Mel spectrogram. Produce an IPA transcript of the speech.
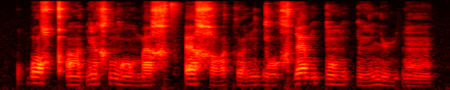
ɓo˦χqʼœ̃˨˩ ɗĩ˦χŋ͡mɔ̃˨˩ mæ˨˩χt͡sʼɛ˦ χɑ˩˧kɵ˩˧nɡ͡bɔ̃˩˧χɗɛ˦m k͡põ˦mk͡pĩ˩˥ny˨˩m ɗɛ̃˨˩

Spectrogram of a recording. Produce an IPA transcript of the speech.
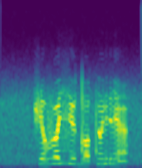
t͡ʃəvœzʲo dɔtɾũrʲæ̃

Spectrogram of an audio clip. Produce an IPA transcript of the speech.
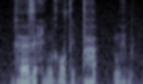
ɡʱɛːzehi̤m ɡʱoːtiːɡda̤ | me̤b

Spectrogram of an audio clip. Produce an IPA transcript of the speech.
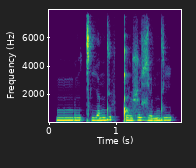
mːunǀʰiɐ̯ndɨf ǃʉʐɵ ʑɨlndi

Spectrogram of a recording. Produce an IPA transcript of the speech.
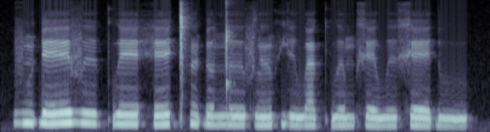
vũɗɛːvɘː kʷʼɛːhɛǀʰə̃ ɗʌŋ͡ǃəːflə̃fjɪ wakʷʼəːmxɛ wɘxɛɗu

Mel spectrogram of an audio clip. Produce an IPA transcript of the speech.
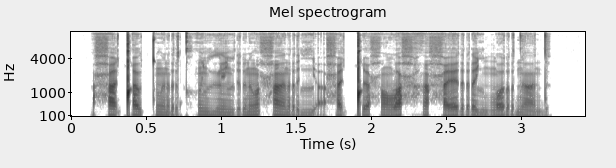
ħaǃatʷɐ̃rkʰũʎ lʲɐ̃ʎrũħɐ̃ːr ʎa̰ħɛ ǃɨħõlˠɘħhɐ̃ ħɛ rɐʎŋɔrdɐ̃ːd

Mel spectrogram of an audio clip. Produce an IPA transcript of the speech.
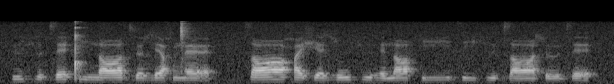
ʉçɵ d͡zɛǃi nɑːd͡zœ ɮɛħŋ͡ǀæ | t͡sɑːħæʃɛ ɮu çʉɦɛnɑː hiːt͡siː çʉ d͡zɑːɬɵːd͡zɛ

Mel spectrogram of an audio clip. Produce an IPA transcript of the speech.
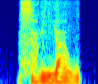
sa̤˨˩ŋɲa˧˩˨w

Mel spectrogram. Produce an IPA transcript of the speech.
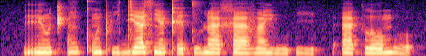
rʲũt͡ʃʼæ̤kʷʼĩpʼi̤ dʲæsʲæ̃kʼe t̪ṳɳæxæ væ̃jṳʔi̤ | ʔæklomo̤

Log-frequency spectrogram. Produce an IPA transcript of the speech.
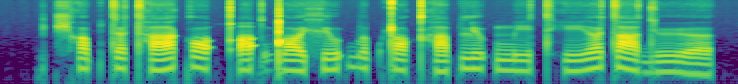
t͡ʃʰʌptətʰa kɔʔqʼaʔŋ͡ǃɒə̯xʲuʔ bəpʈɒkʰap lʲuʔmitʰiə̯ tadʉə̯

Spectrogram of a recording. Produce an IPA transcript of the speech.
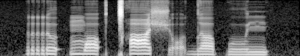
rʊ˧ʔmɔ˧ʔǀʰɑ˦ ʃɔ̰˧ dʌ˦˨pu˧nʲ

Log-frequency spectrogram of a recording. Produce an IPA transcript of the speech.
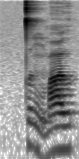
t̪ɤ˥˩ŋmɑ˥ʊ̯

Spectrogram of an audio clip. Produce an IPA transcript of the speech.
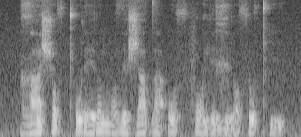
ɣa ʃɔθt̪ʰoɾe ɾoŋɔðɪ ʒad̪aʔoθ fɔjeɣɪ ɾɔθɾot̪ʰi

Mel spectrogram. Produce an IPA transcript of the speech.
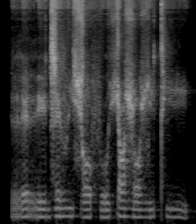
rɛred͡zɛ viɕɔ foçɑɮɔɮi tʰi

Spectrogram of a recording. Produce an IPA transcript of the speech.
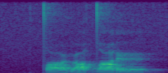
tˤɘ˨ʊ̯ ɾu˦dˤɛ˦ɾɘ˦

